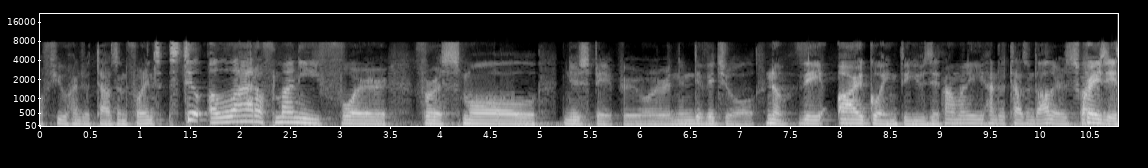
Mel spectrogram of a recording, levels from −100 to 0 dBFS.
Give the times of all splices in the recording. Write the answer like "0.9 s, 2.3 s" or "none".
5.1 s, 7.3 s, 9.0 s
